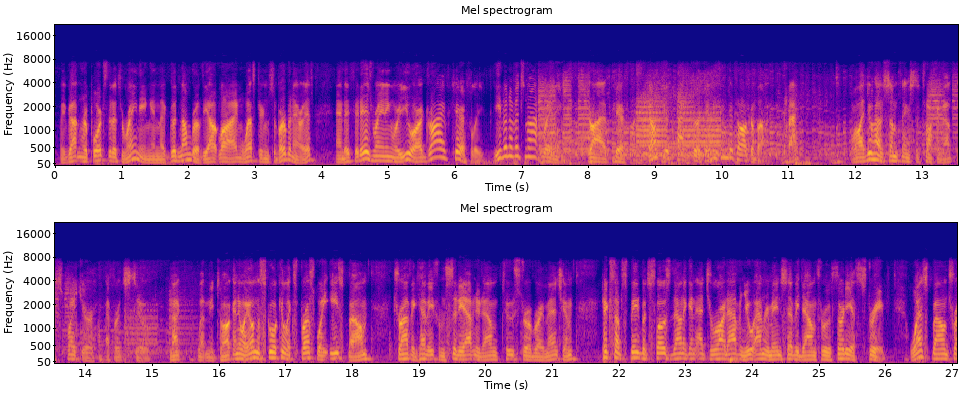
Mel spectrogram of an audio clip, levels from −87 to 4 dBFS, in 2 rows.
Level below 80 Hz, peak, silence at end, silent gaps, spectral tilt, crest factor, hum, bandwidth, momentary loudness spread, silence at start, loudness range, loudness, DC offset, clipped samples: -42 dBFS; 0 dBFS; 0 s; none; -6.5 dB/octave; 18 dB; none; 8 kHz; 10 LU; 0.1 s; 3 LU; -18 LUFS; 0.3%; under 0.1%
